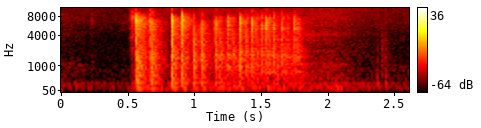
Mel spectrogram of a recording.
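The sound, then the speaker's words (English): Dice rattle and tumble across a hard tabletop, rolled for a constitution saving throw with disadvantage, in a quick burst of bright clicks that slows and fades after about a second, with no voices during the roll. “I find a roll a constitution saving throw for me there.”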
